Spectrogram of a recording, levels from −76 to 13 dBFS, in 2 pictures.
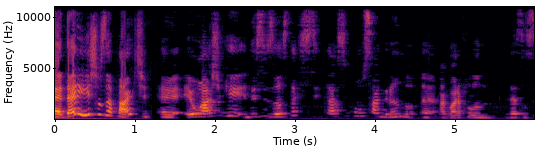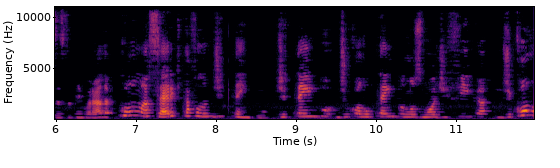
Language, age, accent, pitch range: Portuguese, 20-39, Brazilian, 230-285 Hz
